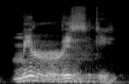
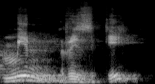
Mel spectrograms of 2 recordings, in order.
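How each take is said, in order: First: The n merges into r without any hum. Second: The n is pronounced clearly before the r. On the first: The speaker calls it right. "Bacalah dimasukkan, tapi nggak usah dengung" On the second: The speaker calls it wrong. "jangan dibaca min rizki"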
